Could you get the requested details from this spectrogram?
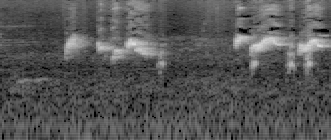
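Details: Red-whiskered bulbul singing song phrases noted for their good style: two short, bubbly whistled phrases of slurred rising and falling notes, heard over a steady low rumbling background noise.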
